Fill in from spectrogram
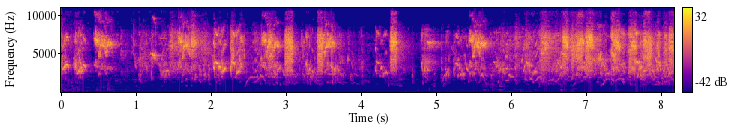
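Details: Mirror-facing budgerigar gives bursts of shrill chirps and buzzy warbled phrases, rising and falling in loudness with short gaps between runs.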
